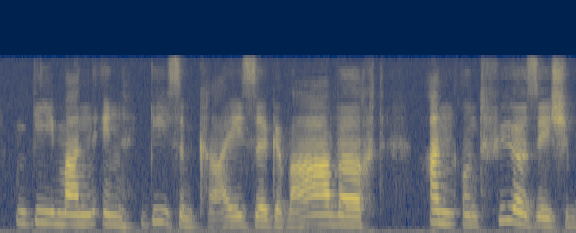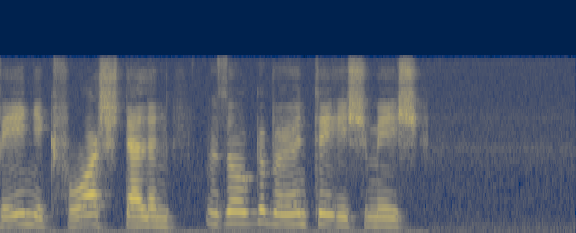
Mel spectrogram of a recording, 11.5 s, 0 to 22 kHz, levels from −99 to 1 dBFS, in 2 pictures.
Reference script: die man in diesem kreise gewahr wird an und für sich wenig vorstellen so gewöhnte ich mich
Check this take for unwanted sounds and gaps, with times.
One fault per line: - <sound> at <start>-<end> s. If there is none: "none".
none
